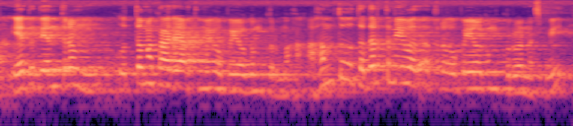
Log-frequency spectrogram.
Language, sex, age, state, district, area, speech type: Sanskrit, male, 30-45, Kerala, Thrissur, urban, spontaneous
